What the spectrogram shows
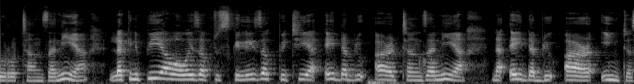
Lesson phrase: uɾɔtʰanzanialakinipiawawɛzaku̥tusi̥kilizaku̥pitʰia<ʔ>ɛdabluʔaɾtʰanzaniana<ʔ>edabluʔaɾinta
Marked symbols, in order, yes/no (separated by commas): yes, yes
